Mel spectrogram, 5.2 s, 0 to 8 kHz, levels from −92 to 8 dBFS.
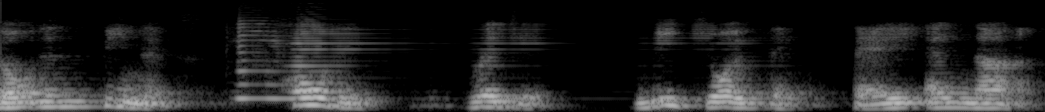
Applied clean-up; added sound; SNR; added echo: neural mask model DeepFilterNet 3.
